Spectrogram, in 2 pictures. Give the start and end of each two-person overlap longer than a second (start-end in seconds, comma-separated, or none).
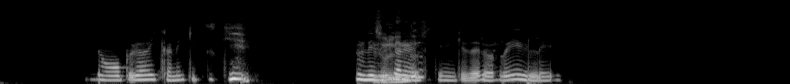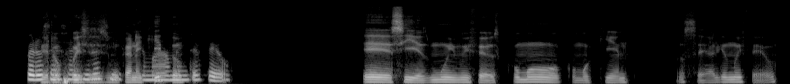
8.3-9.8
